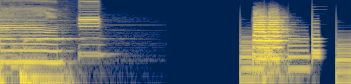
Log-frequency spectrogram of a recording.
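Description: Children's song backing music ending in the first second, a brief high tone, then silence, then a loud cartoon bus horn honk about three seconds in.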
